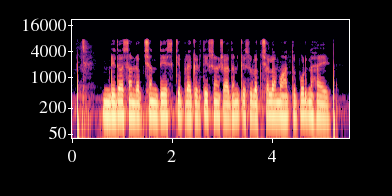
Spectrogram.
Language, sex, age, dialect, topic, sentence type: Magahi, male, 25-30, Western, agriculture, statement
